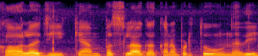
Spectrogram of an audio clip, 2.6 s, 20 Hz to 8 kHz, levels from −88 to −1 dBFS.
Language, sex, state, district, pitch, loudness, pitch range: Telugu, male, Andhra Pradesh, Anantapur, 135 Hz, -18 LUFS, 130-145 Hz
